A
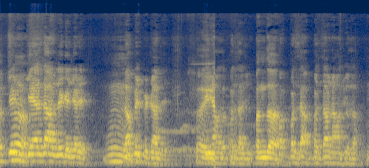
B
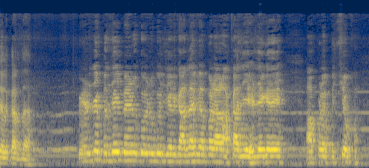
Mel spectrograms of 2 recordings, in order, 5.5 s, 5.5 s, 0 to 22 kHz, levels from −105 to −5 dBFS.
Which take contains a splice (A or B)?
A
